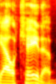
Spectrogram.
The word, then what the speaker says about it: Alkhader: It pronounced like Al-Qaeda, but his last name is A-L-K-H-A-D-E-R.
